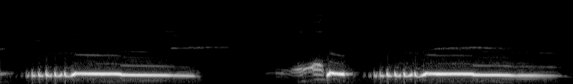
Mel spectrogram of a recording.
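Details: Pelung-style Barbary dove in breeding condition, cooing and drawing other doves nearby into calling: two long coos, each opening with a fast stuttering roll and then a steady, slightly falling drawn-out tone, with a short rising note between them.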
